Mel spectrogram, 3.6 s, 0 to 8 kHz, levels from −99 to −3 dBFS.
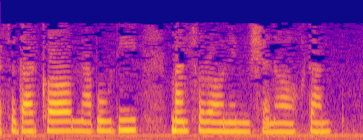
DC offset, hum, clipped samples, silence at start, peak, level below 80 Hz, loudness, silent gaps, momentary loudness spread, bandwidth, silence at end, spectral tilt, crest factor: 0.5%; none; under 0.1%; 0 s; -4 dBFS; -46 dBFS; -19 LUFS; none; 6 LU; 4.9 kHz; 0 s; -12.5 dB/octave; 14 dB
